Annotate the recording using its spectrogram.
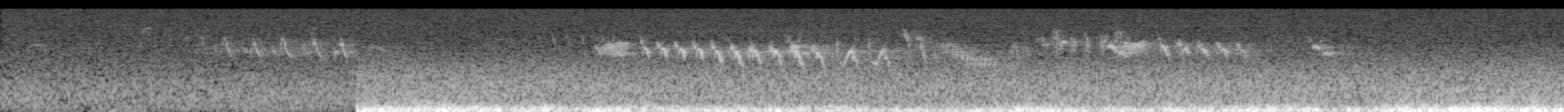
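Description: A small bird chirps in quick trills.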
